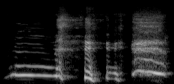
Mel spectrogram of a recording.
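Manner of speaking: high, squeezing "mmm" tipping into a giggle; virtual hug hum. Shown as a demonstration. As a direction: hum a big hug, then laugh. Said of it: "the hugs are like this".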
